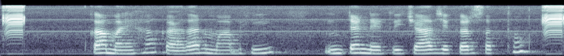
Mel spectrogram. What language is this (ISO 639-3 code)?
hne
